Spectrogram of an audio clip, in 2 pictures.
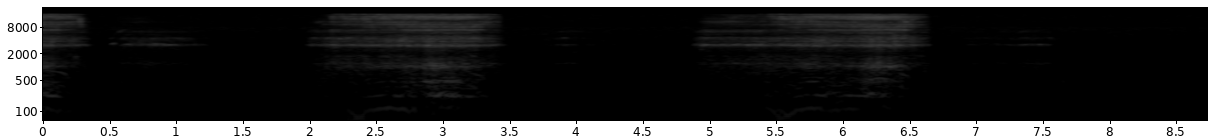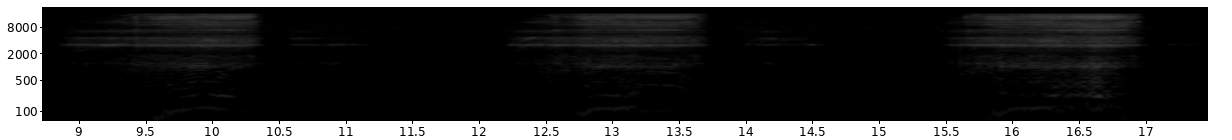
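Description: Regular rattling snores with a hissing edge, about 18 breaths a minute, quiet gaps between; snoring during sleep.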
